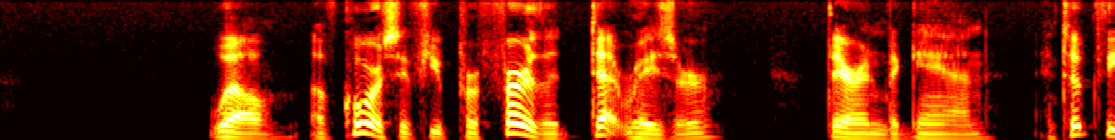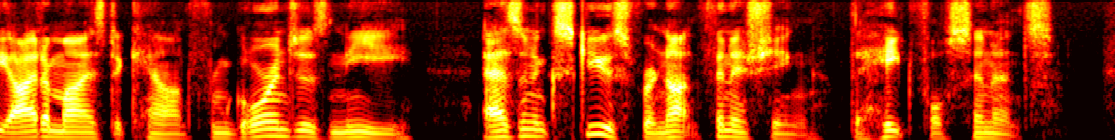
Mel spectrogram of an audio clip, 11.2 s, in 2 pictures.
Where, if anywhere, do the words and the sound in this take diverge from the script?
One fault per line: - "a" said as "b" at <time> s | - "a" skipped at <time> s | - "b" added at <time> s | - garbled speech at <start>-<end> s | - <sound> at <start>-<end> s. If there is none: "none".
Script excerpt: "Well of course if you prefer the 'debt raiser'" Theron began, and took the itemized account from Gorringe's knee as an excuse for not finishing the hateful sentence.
none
